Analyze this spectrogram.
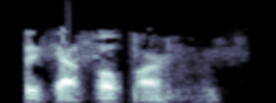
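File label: Incident Tac 1, Scanner audio recording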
